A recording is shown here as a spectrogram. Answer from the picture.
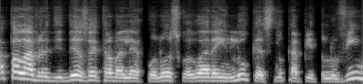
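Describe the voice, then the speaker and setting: The man's dark, mellow tone carries lively intonation, recorded with a dry, close sound with no echo. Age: 60s. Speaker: Sunday school teacher. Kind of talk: Bible class lesson.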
